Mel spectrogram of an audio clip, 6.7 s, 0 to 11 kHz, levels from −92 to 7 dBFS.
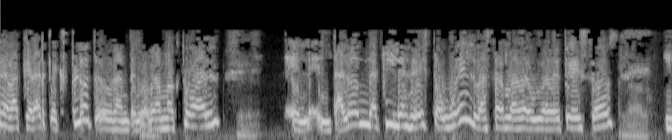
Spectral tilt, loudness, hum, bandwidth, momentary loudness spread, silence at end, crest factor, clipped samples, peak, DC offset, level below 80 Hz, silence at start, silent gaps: -9 dB/octave; -20 LUFS; none; 5.8 kHz; 7 LU; 0 s; 12 dB; under 0.1%; -6 dBFS; under 0.1%; -44 dBFS; 0 s; none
